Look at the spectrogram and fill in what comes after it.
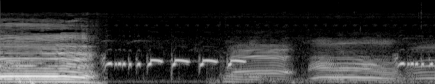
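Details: A herd of tame cattle heading up a rural road toward the barn, mooing to call other cattle. A loud low moo ends abruptly, then a quick run of sharp high chirps, then two more drawn-out moos.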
